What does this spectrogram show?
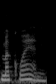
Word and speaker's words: MacQuinn: It's MacQuinn.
